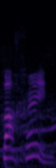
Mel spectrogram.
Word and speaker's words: Bahrain: That's how you pronounce it, Bahrain. The H is Bahrain.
